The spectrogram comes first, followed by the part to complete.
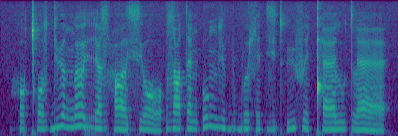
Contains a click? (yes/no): yes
